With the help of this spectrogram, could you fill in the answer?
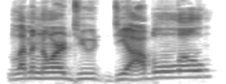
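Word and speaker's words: Le Manoir du Diable: Lemonor du Diablo? – That's a beautiful pronunciation.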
